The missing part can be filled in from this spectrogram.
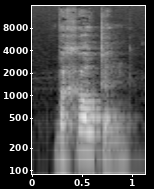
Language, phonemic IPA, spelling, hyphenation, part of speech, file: Dutch, /bəˈɣroːtə(n)/, begroten, be‧gro‧ten, verb, Nl-begroten.ogg
- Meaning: to budget, to appraise, to estimate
